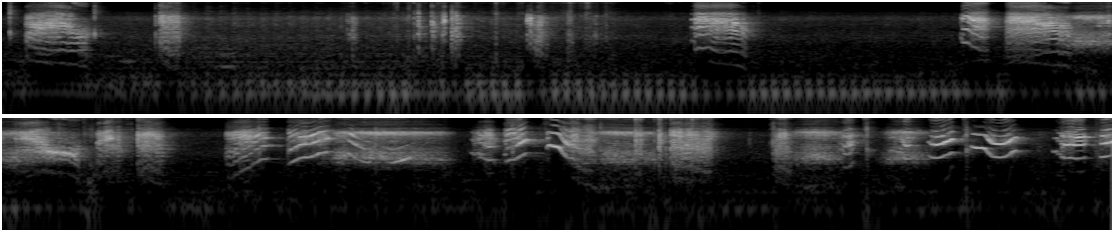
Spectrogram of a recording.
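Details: Unusual drongo song: an irregular stream of high, rapidly modulated whistles and harsh scratchy bursts, some notes sweeping down steeply, with a steady low engine-like hum underneath for the first half.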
